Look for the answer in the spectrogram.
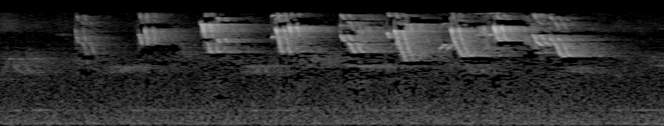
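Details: Canary singing a series of bright, high, buzzy-rolled phrases, each about half a second long, rising in loudness and following one another in quick succession over a quiet background.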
